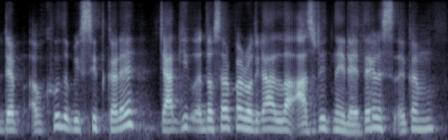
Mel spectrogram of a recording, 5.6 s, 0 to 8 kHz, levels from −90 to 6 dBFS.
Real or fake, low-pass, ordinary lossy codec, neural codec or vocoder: fake; none; none; codec, 16 kHz, about 1 kbps, DyCAST, with the encoder's durations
